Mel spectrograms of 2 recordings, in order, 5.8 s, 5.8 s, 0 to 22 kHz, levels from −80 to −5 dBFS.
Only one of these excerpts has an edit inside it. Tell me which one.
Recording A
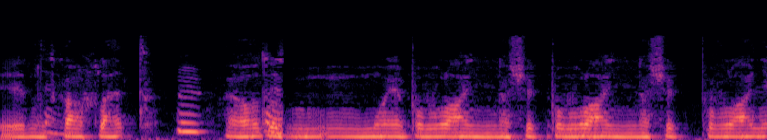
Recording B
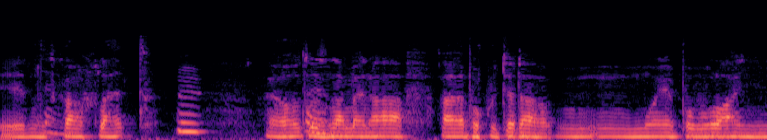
A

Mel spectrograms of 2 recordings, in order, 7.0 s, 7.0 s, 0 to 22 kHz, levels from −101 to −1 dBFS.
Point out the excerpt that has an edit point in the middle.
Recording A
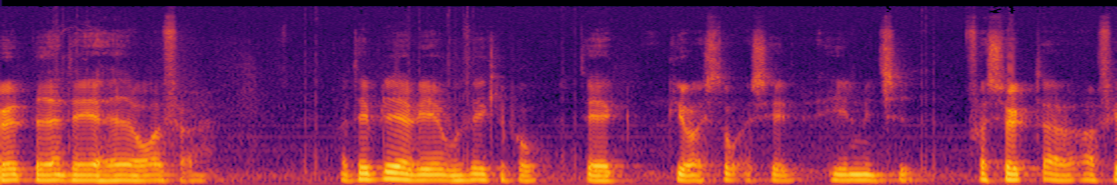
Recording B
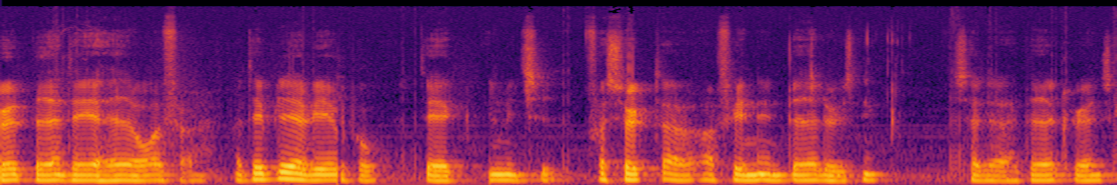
B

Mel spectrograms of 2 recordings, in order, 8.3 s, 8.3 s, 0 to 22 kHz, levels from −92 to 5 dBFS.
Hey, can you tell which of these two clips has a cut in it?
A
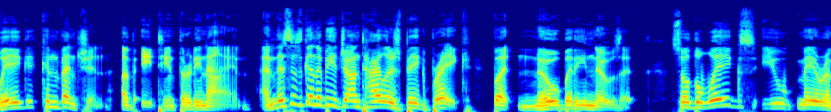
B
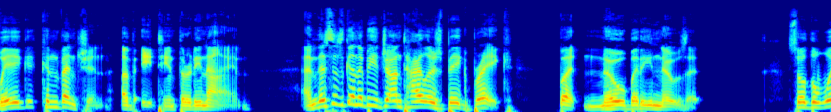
A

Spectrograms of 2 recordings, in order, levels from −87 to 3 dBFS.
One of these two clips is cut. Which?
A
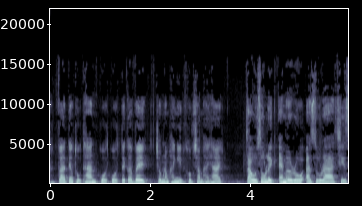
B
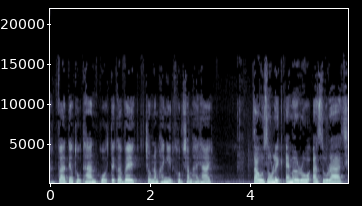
A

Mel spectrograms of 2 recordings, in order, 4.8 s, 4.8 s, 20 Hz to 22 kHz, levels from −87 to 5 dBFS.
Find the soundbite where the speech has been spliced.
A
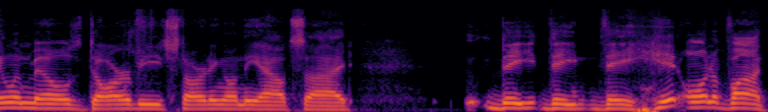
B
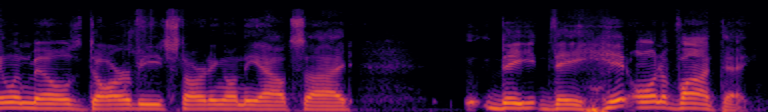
B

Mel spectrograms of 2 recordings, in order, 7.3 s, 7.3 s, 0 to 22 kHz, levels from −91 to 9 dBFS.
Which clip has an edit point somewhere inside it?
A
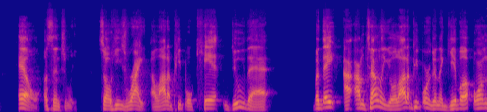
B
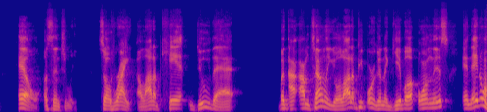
B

